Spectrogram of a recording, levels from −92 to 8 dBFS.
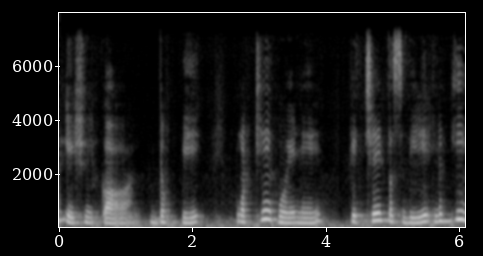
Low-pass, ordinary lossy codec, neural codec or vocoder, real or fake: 7.2 kHz; none; codec, 16 kHz, 1 kbps, FunCodec, trained on Chinese and English, 50 frames a second; fake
